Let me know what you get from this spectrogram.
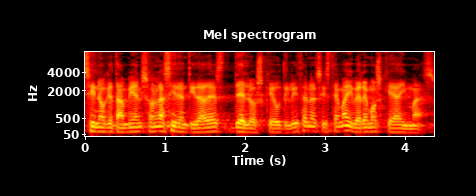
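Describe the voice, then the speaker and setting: The tone is bright and sharp, at a moderate pace with fairly even intonation. The recording is very clean with a silent background. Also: man. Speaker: cybersecurity sales executive. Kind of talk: conference talk.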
